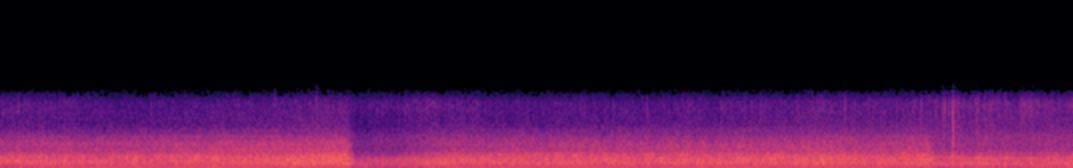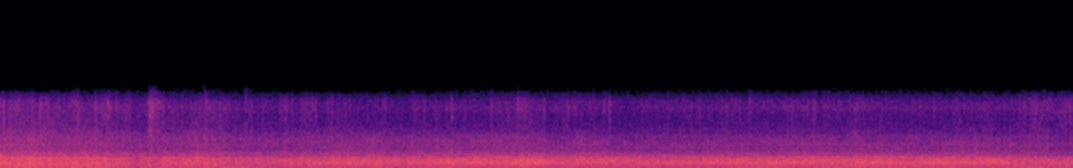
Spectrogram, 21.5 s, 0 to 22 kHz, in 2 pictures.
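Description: Honda Civic Type R FK2's turbocharged 2.0-litre four-cylinder engine, heard from inside the cabin, accelerating through an upshift about three and a half seconds in and pulling again. From about twelve seconds in the revs fall, and the engine then runs at a steady lower note.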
